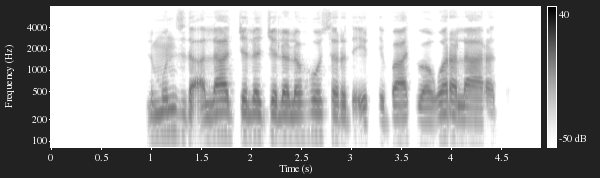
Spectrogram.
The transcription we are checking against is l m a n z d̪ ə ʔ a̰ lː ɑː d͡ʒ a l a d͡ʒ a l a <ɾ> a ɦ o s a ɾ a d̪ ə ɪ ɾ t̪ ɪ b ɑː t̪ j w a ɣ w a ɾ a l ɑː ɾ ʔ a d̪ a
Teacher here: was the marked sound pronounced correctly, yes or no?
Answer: no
